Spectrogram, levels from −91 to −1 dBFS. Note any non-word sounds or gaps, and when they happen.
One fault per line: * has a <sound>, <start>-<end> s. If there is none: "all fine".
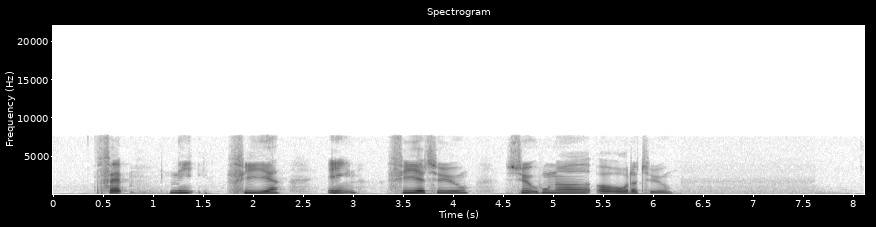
all fine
